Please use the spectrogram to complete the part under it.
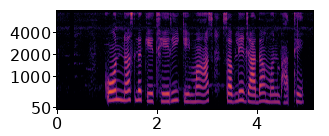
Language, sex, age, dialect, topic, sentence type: Chhattisgarhi, female, 18-24, Northern/Bhandar, agriculture, statement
